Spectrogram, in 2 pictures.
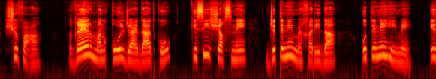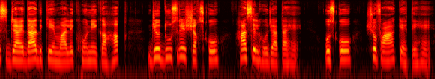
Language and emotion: Urdu, neutral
